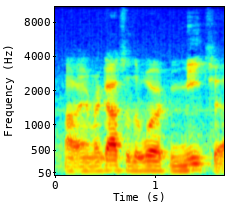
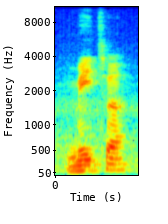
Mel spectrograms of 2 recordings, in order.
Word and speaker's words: Meta: Meta. To be precise, meta is pronounced like the feminine form of the Hebrew word.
